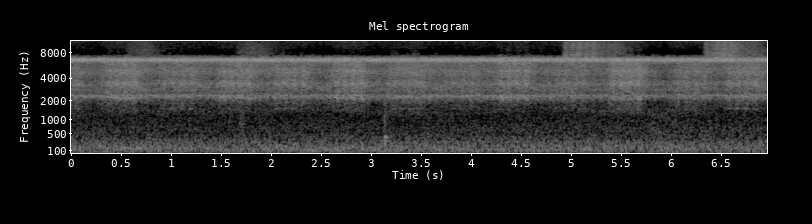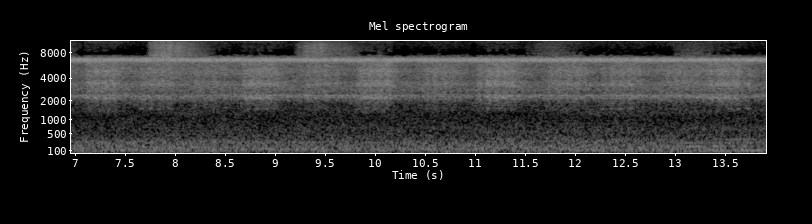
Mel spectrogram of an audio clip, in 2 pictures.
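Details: Cicadas in Dallas, Georgia fill the air with a continuous shrill, unbroken buzz; over it a softer rasping layer swells and fades in a slow pulse about every second and a half, like overlapping callers.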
